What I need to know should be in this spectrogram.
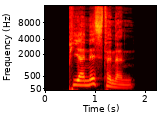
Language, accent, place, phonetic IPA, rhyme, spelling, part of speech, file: German, Germany, Berlin, [pi̯aˈnɪstɪnən], -ɪstɪnən, Pianistinnen, noun, De-Pianistinnen.ogg
- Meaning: plural of Pianistin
